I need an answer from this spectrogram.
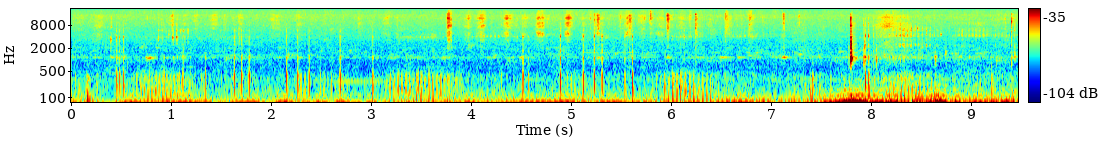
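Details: Seal purring: a low, rumbling pulsed purr in steady quick beats, about three per second, with scattered soft clicks and a brief louder rumble near the end.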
